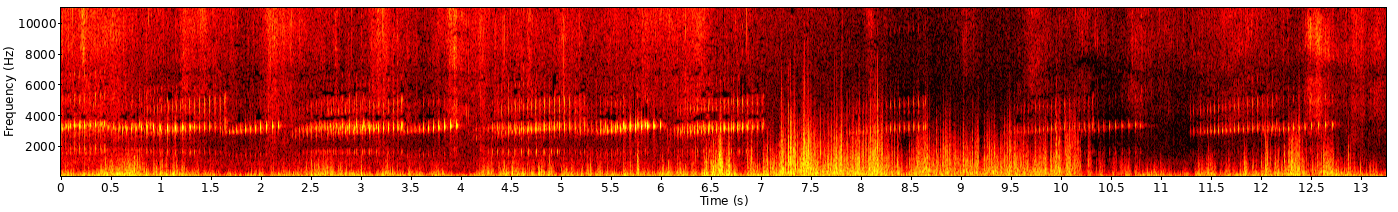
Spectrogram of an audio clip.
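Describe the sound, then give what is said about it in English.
A chorus of frogs calls in steady, repeated, loud trilling bursts over a constant low rumble of wind buffeting the microphone. No one speaks. “I hope you enjoy the frog songs, and we will see you next time.”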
